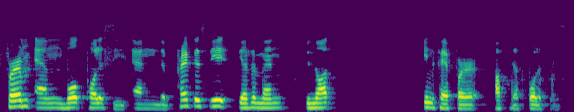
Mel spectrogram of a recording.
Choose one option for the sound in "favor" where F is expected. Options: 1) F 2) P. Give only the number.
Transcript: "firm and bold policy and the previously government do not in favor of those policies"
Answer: 1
